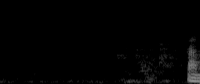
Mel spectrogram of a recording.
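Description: Near silence: quiet room tone, with a faint, brief hiss-like sound a little past halfway, and then a woman's voice starting at the very end.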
